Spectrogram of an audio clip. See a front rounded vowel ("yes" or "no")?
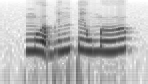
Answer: no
